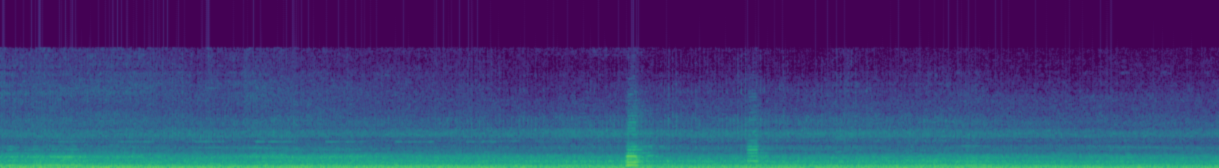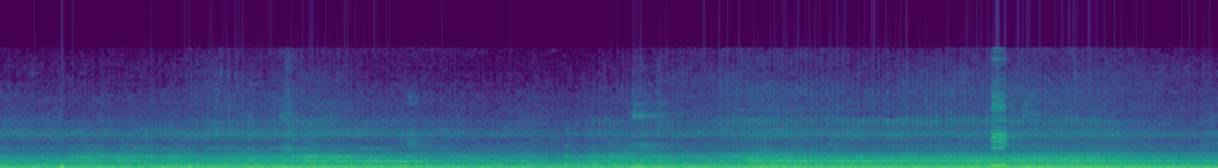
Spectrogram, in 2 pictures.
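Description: Wind rushes loudly past a riding scooter.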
